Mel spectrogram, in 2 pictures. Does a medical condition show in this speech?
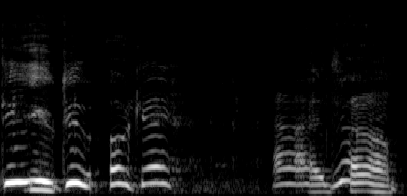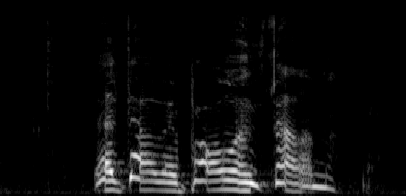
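Yes: cerebral palsy; speech a little unclear, a little difficult.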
